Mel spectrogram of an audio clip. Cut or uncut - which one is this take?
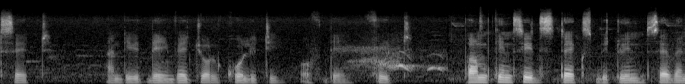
cut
